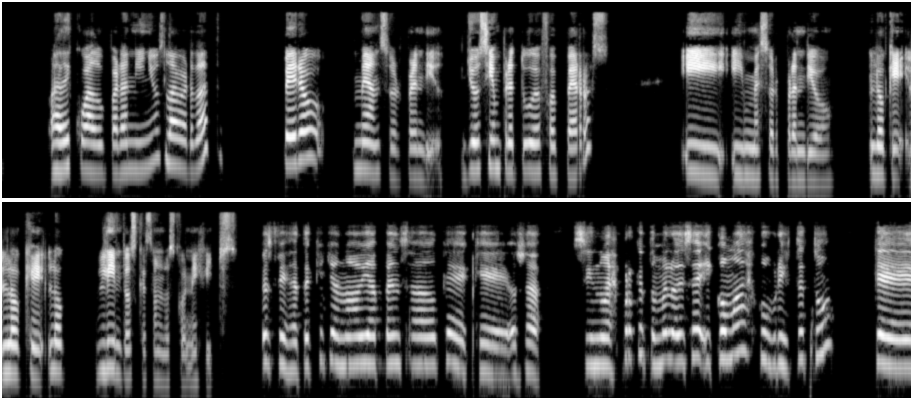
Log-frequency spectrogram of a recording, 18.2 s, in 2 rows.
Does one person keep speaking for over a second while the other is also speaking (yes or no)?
no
